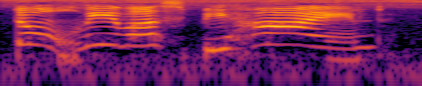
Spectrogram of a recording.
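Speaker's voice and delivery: high pleading puppet voice; dinosaur puppet voice. Pretend. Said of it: "Emerson made her dinosaur puppet say".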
